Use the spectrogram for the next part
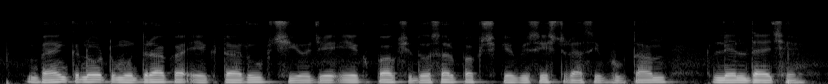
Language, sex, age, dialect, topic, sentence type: Maithili, male, 18-24, Eastern / Thethi, banking, statement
